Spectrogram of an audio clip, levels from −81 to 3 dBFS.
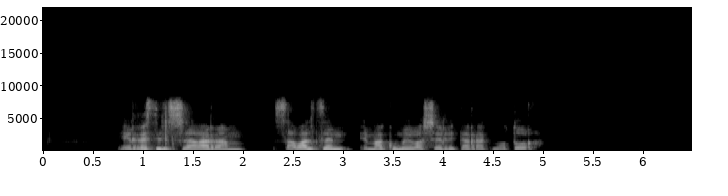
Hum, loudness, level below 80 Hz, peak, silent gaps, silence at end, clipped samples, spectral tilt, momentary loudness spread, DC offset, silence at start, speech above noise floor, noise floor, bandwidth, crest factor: none; -35 LUFS; -74 dBFS; -16 dBFS; 2.11-2.24 s; 1.55 s; under 0.1%; -4 dB/octave; 11 LU; under 0.1%; 0.75 s; 47 dB; -82 dBFS; 8.2 kHz; 22 dB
